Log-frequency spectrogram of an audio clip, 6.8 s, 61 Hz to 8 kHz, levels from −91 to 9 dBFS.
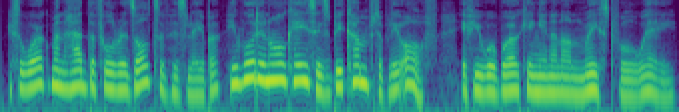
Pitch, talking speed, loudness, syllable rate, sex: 170 Hz, 230 wpm, -15 LUFS, 6.0 syllables/s, female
